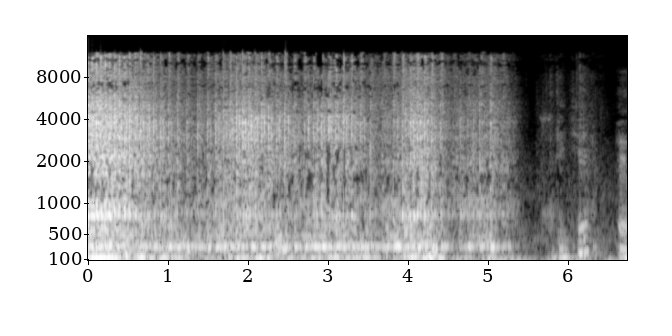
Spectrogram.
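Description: A sewing machine runs steadily, stitching the sleeve of a blouse, with a dense continuous whirring buzz for about five seconds before it stops and someone speaks quietly.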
